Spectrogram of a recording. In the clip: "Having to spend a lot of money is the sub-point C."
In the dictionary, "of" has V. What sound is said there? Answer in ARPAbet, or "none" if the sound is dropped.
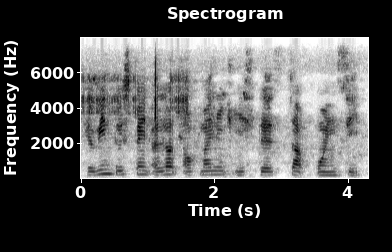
F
